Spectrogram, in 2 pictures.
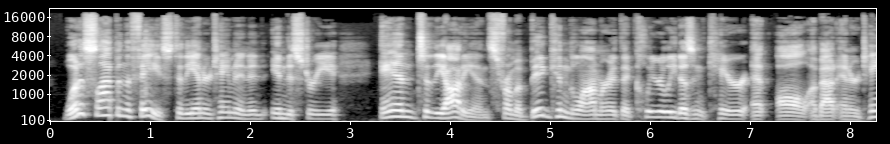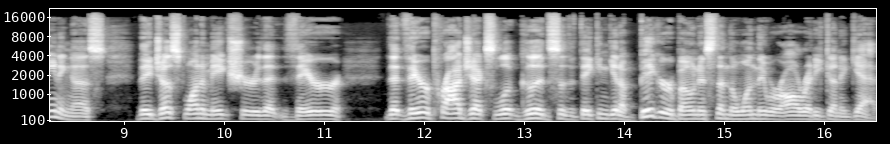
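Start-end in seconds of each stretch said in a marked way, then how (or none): none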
